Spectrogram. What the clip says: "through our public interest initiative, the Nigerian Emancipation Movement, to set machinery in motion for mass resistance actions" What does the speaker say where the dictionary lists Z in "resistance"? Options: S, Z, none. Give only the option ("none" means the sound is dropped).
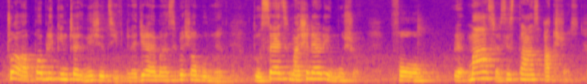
S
